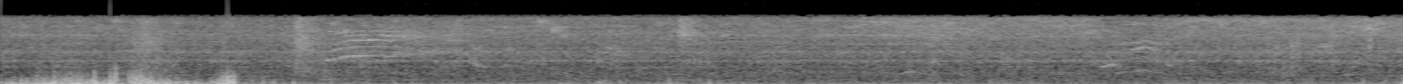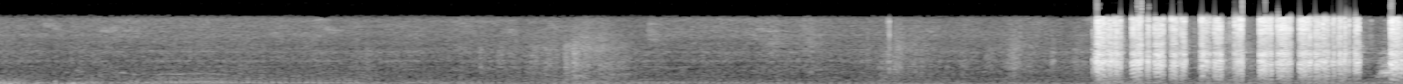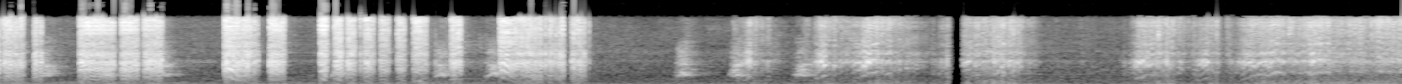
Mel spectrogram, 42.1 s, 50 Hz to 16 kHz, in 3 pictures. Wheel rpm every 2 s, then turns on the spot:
0, 0, 0, 0, 0, 0, 0, 0, 0, 0, 0, 0, 10, 20, 20, 20, 20, 10, 20, 40, 80.
26-36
